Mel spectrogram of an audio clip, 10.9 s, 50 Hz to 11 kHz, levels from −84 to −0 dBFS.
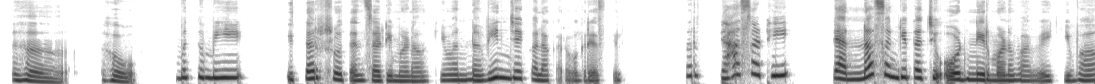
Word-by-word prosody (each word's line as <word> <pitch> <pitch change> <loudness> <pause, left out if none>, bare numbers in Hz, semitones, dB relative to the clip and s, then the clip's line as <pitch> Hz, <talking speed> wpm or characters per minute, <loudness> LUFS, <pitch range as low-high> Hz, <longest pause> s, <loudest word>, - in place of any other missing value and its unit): हं, 175 -9 0 0.5
हो. 175 -5 0 0.4
मग 310 - 0
तुम्ही 310 0 +3 0.5
इतर 245 +5 +1
श्रोत्यांसाठी 205 -5 -1
म्हणा 180 -1 -2
किंवा 210 0 -2
नवीन 225 +8 +3
जे 285 -1 +1
कलाकार 210 -3 -4
वगैरे 100 0 -6
असतील, 215 - -10 0.7
तर 380 +1 -4 0.2
त्यासाठी 395 +4 +1 0.5
त्यांना 265 +5 +4
संगीताची 325 - +2
ओढ 245 -1 +4
निर्माण 220 -3 +3
व्हावी 195 -2 -3
किंवा 200 +1 -2
225 Hz, 115 wpm, -24 LUFS, 200-300 Hz, 0.7 s, त्यांना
